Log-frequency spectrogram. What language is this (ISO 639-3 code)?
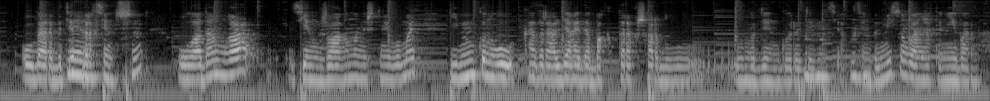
kaz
